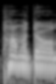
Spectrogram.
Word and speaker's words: Pomodoro: He said, it's pretty low-key and based on the Pomodoro technique. I don't know if I'm saying that right. – Pomodoro like the sauce? – Or like the dog.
